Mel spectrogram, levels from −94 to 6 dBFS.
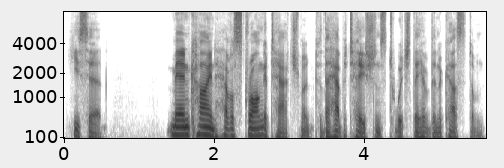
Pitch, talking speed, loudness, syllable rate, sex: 95 Hz, 170 wpm, -22 LUFS, 5.3 syllables/s, male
